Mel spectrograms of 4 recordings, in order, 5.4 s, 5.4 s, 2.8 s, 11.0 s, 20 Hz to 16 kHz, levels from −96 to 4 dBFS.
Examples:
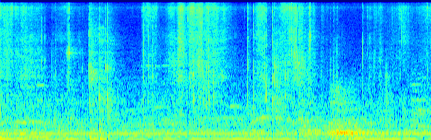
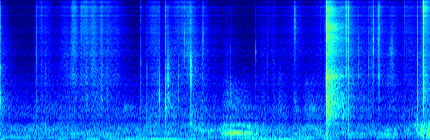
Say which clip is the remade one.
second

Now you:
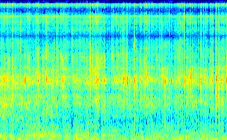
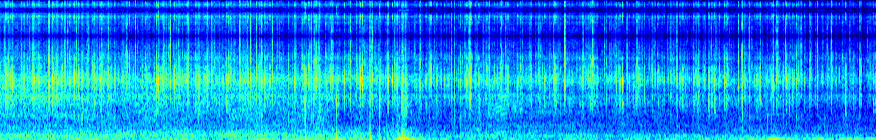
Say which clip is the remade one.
first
